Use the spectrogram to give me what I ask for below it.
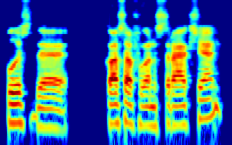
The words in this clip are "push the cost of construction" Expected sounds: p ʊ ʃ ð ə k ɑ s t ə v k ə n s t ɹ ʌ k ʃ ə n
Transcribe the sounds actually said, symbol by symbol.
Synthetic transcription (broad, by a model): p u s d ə k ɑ s ə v k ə n s t ɹ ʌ k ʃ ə n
